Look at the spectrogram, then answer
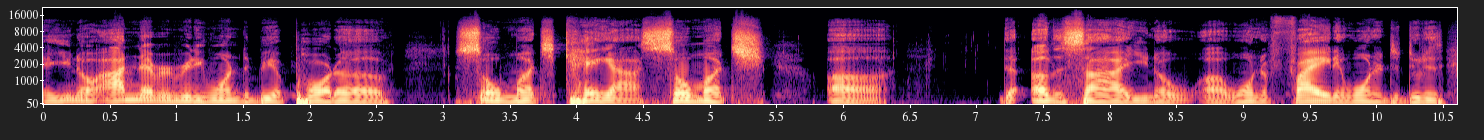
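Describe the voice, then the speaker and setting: At a fairly slow pace, a man speaks at medium pitch with ordinary pitch variation. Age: 60s. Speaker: podcast host, former gang member. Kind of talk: casual reaction commentary.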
